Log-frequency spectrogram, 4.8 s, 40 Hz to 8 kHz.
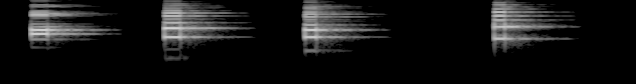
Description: DTMF, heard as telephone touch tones, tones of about 110 ms, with room echo. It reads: * 5 4 3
